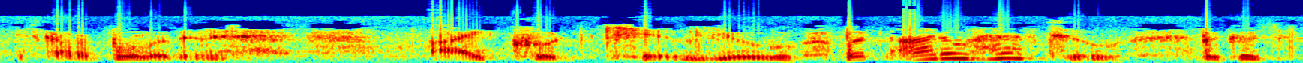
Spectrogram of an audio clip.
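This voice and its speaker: A man's voice: lowish voice, wildly swooping pitch, moderate pace, gravelly, exaggerated voice. An actor playing an agitated, irritable American businessman with a guilty secret, stammering and snapping in a 1970s radio drama. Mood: guilty, menacing. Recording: narrow-band, faintly noisy 1970s radio recording.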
